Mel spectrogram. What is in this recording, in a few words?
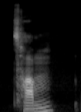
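"cam5", Teochew, chaoyang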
